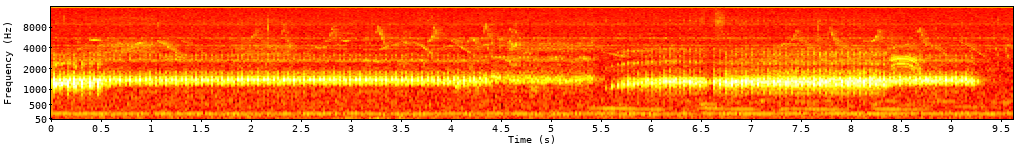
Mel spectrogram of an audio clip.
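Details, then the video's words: Frogs calling together in a chorus during the mating and courtship season: a loud, sustained high trill that drops out briefly midway, with a row of short, lower croaking notes underneath. "El coral de las ranas"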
